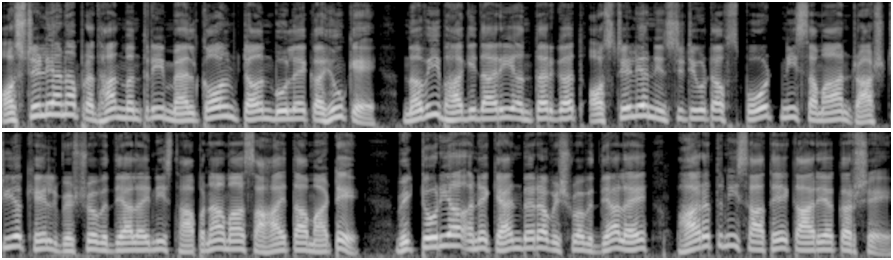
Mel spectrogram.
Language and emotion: Gujarati, neutral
